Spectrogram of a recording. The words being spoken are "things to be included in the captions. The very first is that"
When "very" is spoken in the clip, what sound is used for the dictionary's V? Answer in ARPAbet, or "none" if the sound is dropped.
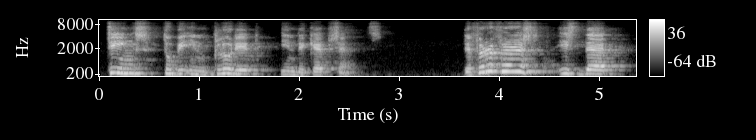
F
